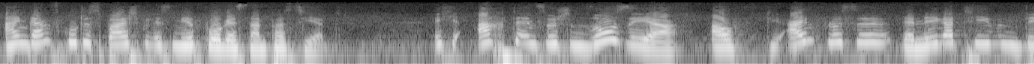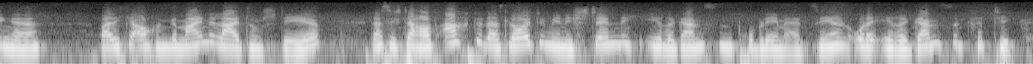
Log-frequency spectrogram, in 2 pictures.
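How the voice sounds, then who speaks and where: Woman, preacher, high voice, animated emphatic sermon, dull lo-fi recording. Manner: animated, emphatic preaching with dramatic pitch swings.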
